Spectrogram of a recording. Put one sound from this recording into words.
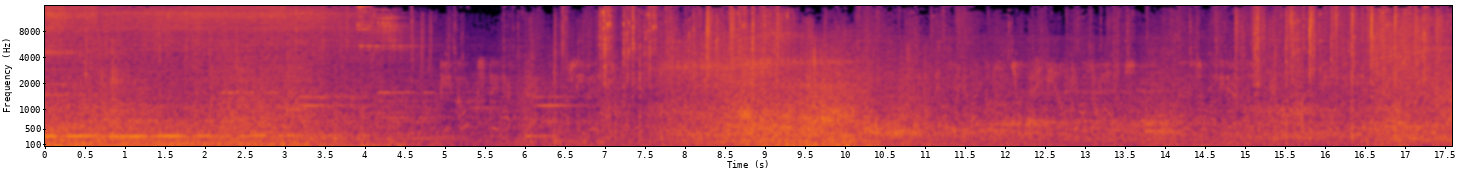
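Footsteps crunch over rock and grass.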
